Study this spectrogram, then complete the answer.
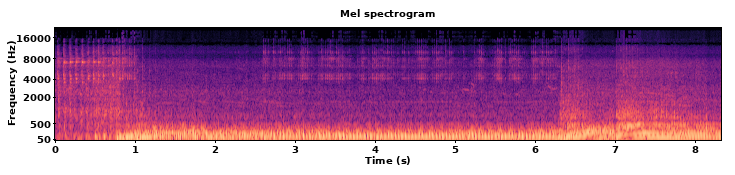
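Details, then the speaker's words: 3rd gen Pontiac Firebird: loud, raw, blatty exhaust that rasps and chuffs as revs rise; exhaust leak. "I have found the issue. And well, I mean it's not really going to hurt anything driving like that. It just sounds like crap. So what we're going to do in this video is number one we're going to fix that exhaust leak."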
